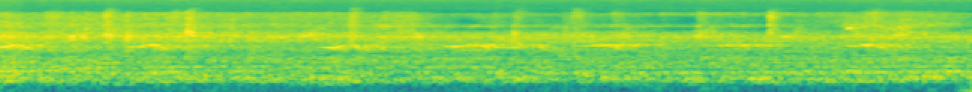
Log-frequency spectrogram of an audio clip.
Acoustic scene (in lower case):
park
